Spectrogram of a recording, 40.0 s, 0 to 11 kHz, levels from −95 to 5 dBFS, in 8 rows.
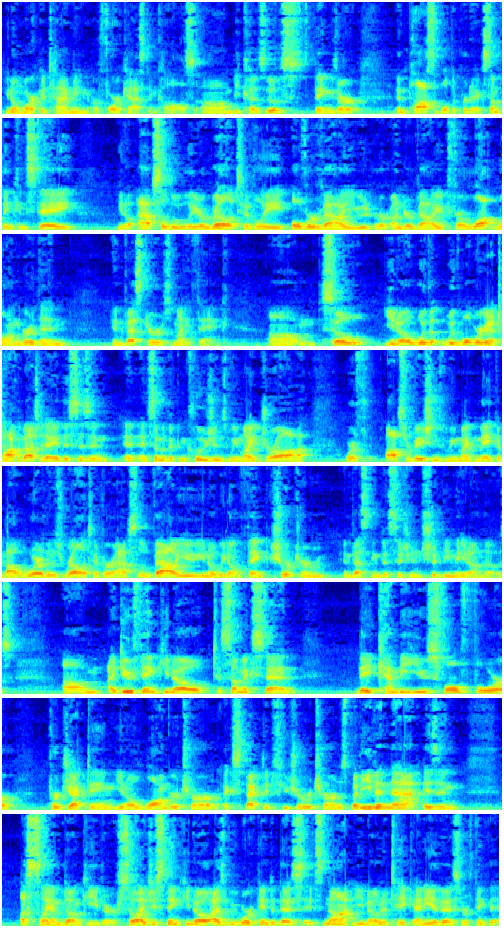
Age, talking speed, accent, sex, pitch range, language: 30-49, 205 wpm, American, male, 115-130 Hz, English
